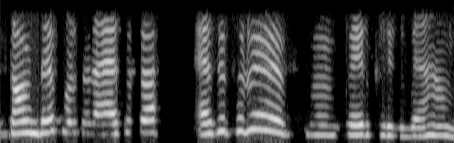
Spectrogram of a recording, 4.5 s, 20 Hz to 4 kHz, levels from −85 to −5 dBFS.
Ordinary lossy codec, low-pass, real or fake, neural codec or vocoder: none; 3.6 kHz; real; none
